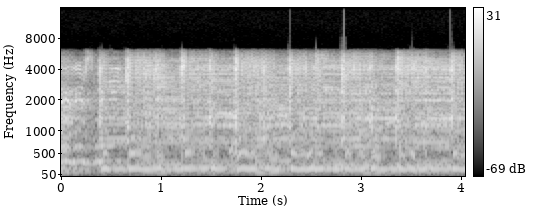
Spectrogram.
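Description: Acoustic guitar strummed in a steady, even rhythm, played live.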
